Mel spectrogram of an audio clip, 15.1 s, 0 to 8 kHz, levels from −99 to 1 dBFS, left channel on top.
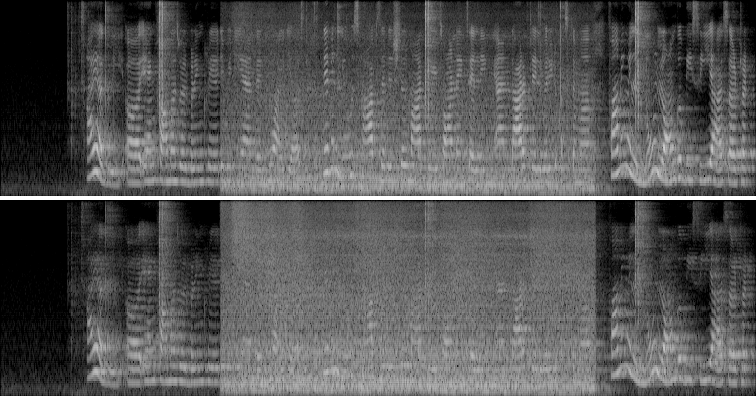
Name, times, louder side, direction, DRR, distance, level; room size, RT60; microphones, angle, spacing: Camera, 1.4-13.8, left 8 dB, 35° left, 2.0 m, -41 dB
voice 1, 1.7-14.9, left 3 dB, 60° left, 8 dB, 1.4 m, -33 dB
sound 1, 4.4-11.9, right 4 dB, 65° right, 0.7 m, -33 dB
23.5 x 17.5 x 8.1 m, 1.4 s
head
